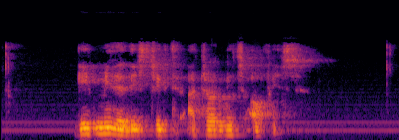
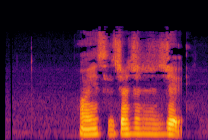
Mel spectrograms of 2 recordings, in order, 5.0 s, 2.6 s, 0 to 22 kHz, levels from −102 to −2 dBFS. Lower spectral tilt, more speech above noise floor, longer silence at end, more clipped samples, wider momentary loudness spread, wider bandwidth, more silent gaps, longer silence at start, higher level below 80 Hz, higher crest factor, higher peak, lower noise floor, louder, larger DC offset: about the same, -5.5 dB/octave vs -5.5 dB/octave; second, 34 dB vs 38 dB; first, 1.15 s vs 0.3 s; neither; first, 17 LU vs 7 LU; second, 7.6 kHz vs 10 kHz; neither; about the same, 1 s vs 1 s; second, -70 dBFS vs -58 dBFS; about the same, 18 dB vs 20 dB; second, -12 dBFS vs -2 dBFS; first, -64 dBFS vs -58 dBFS; second, -30 LUFS vs -21 LUFS; neither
